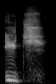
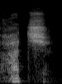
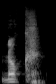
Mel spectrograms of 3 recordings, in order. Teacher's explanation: it's another instance of high vowel devoicing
